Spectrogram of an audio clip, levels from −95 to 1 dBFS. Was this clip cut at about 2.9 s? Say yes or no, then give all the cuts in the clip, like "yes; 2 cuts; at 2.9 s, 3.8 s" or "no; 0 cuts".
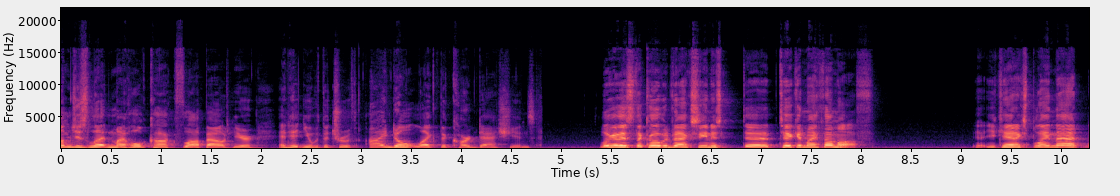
no; 1 cut; at 4.8 s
